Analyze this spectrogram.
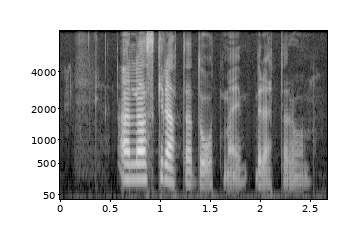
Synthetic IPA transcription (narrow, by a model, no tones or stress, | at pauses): alːahaʂkɾat̪ːat̪oːt̪mɛ̰jbɛɾɛ̰t̪ːaɾhʊ̰n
